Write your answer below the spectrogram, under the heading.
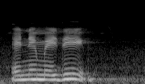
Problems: constant background noise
